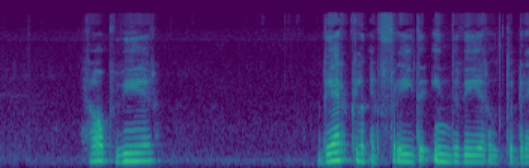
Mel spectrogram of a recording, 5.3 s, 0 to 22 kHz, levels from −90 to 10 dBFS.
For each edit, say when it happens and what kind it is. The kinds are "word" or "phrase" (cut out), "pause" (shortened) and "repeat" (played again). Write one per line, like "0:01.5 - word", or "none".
0:03.7 - word

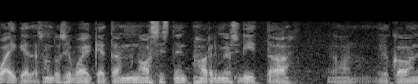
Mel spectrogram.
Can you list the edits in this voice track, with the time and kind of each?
0:01.9 - word

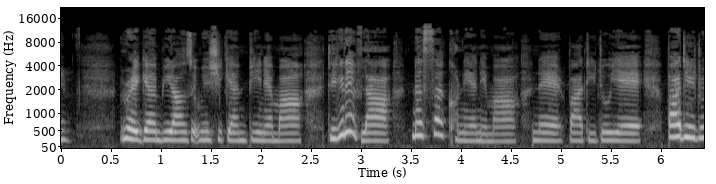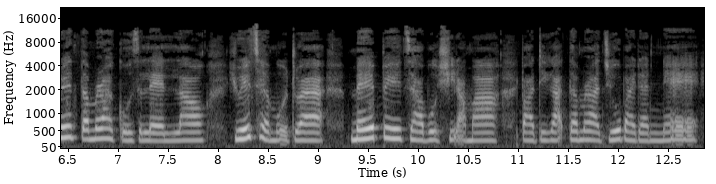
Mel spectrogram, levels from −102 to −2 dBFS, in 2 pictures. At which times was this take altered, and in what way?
0:03.0 - word
0:04.7 - word
0:05.0 - word
0:11.0 - word

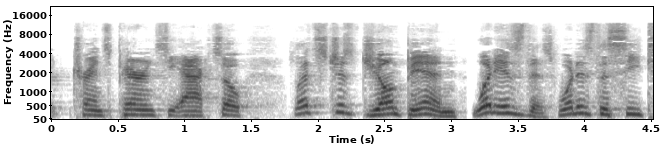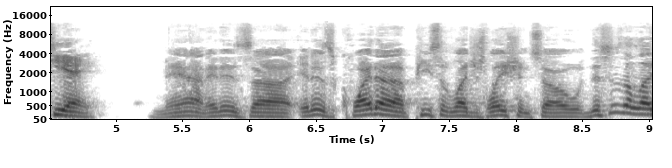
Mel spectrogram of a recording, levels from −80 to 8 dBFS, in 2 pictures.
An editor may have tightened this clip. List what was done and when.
0:03.1 - pause

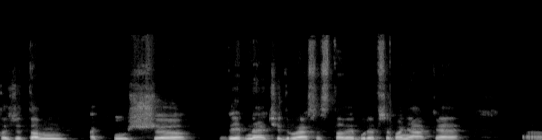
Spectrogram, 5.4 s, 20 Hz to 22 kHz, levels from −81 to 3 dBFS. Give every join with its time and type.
none

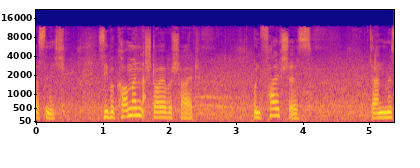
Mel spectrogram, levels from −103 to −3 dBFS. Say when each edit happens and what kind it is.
0:01.6 - word
0:03.4 - phrase

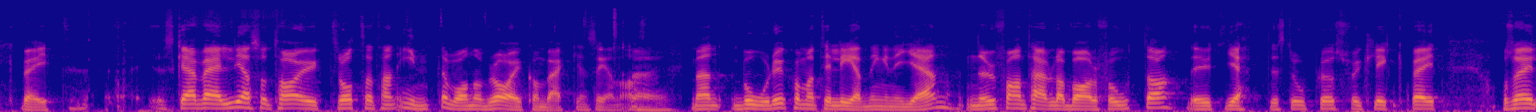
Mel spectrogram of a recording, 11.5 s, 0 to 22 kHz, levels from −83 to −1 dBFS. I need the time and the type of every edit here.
0:02.4 - word
0:05.1 - pause

